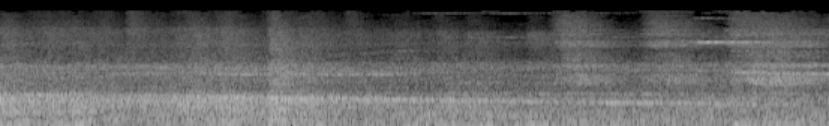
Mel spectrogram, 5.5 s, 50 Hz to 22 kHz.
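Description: Keisei 3000 series electric train pulling in and slowing to a stop. A whine falls steadily in pitch over the rumble of the wheels, and a thin high squeal comes in near the end as it brakes.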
